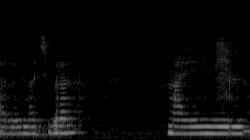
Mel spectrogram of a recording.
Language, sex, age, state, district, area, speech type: Bodo, female, 30-45, Assam, Udalguri, rural, spontaneous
